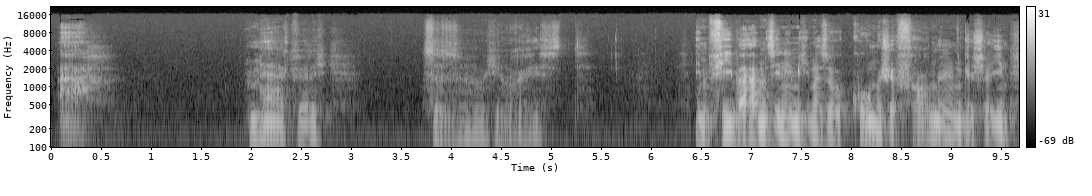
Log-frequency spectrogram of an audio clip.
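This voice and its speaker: A man acting an urbane, fatherly professor of medicine in a radio play, deliberate and reassuring, with pointed pauses. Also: deep voice, lively intonation. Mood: probing, musing.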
